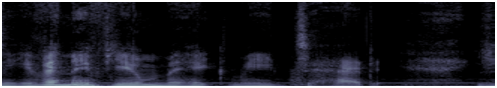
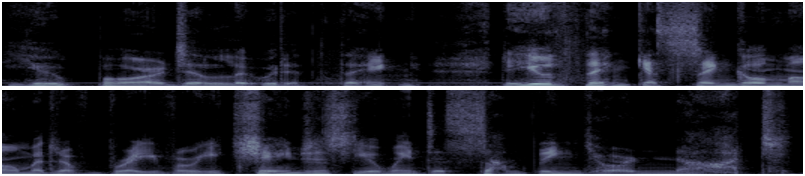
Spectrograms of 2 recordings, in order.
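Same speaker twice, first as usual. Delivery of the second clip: usual speaking voice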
